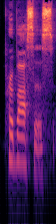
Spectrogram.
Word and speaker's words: proboscis: Like the, I'm not going to say it wrong. Proboscis. I did say it right.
